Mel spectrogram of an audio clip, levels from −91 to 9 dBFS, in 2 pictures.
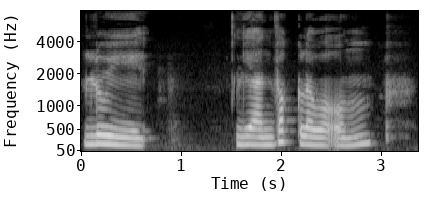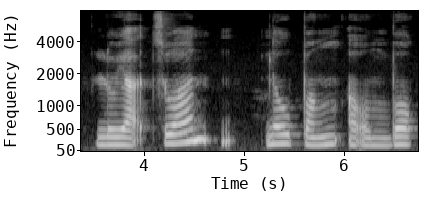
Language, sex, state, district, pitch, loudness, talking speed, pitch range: Mizo, female, Mizoram, Aizawl, 170 Hz, -17 LUFS, 105 wpm, 160-190 Hz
